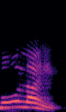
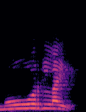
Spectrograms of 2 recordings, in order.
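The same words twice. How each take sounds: First: The r in 'more' is silent. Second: The r in 'more' is pronounced. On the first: The speaker calls it right. "Supposed to be more like. More. R is silent" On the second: The speaker calls it wrong. "Typical Indian"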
